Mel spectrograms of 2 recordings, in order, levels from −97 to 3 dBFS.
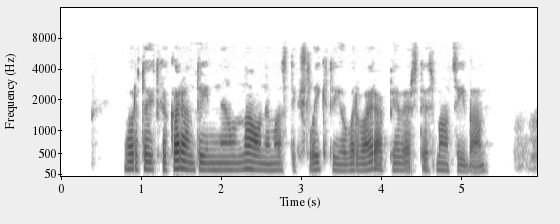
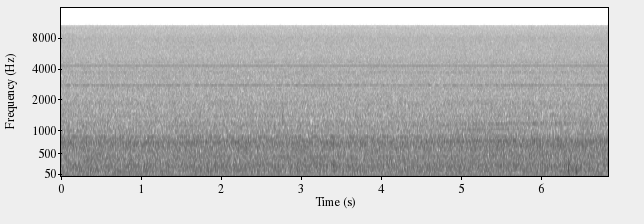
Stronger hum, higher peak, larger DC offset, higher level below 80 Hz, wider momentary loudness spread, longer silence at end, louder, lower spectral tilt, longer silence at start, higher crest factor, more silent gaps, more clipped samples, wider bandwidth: neither; first, -10 dBFS vs -22 dBFS; second, under 0.1% vs 0.3%; second, -82 dBFS vs -54 dBFS; first, 11 LU vs 1 LU; about the same, 0 s vs 0 s; first, -35 LUFS vs -38 LUFS; about the same, -4 dB/octave vs -4 dB/octave; first, 0.4 s vs 0 s; first, 26 dB vs 16 dB; neither; neither; second, 7.4 kHz vs 11 kHz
